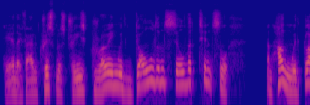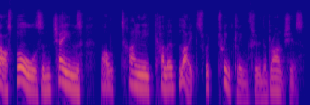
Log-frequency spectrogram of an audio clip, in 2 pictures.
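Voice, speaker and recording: A man's voice: mid-range voice, a little mellow. A man reading a children's story aloud as narrator, expressively and with dramatic emphasis.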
